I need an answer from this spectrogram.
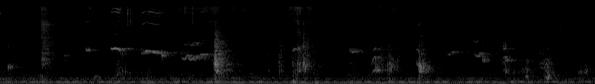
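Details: Tiny squeaking cries from 2.5-week-old silver and silver-beige Miniature Poodle pups, brief high whines scattered irregularly among soft rustling thumps, with a faint steady electrical hum underneath.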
